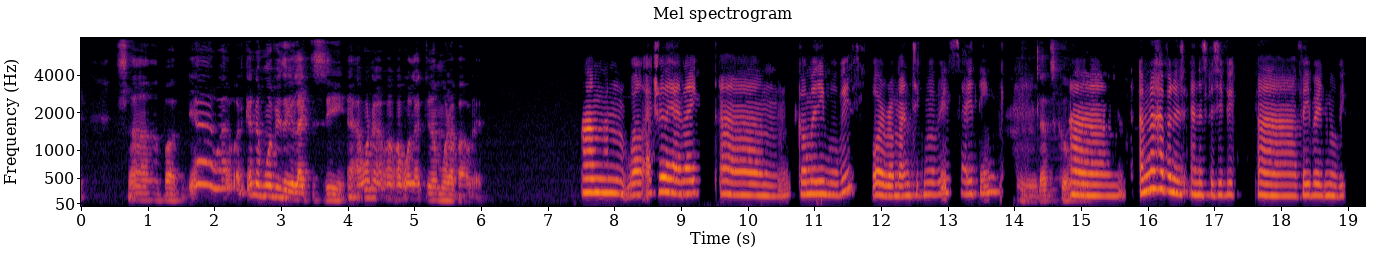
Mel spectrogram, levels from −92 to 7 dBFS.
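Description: A recording of speech with a faint delayed copy of the talker from 7.83 to 7.93 s, trailing by about 309 ms and around 15 dB quieter, likely an echo leak from a loudspeaker the echo canceller failed to fully cancel. The talker's voice then dips sharply, as deep as about 40 dB, at 10.57–10.70, 11.14–11.29, 13.75–14.09, 15.35–15.42, 17.35–17.64 and 18.00–18.60 s. These pieces of speech are likely suppressed in double talk, the canceller turning everything down while both sides spoke. At 19.20 s the room sound drops out by about 40 dB for roughly 70 ms until the end, because the echo canceller gated the background while the loudspeaker played.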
